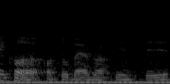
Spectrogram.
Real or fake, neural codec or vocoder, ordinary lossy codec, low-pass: real; none; none; 7.2 kHz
